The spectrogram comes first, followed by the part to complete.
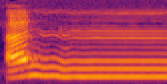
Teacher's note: alif lamnya nggak dibaca. Jadi kita langsung baca ke huruf syamsiahnya, ke nunnya ya. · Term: alif lam syam siyah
